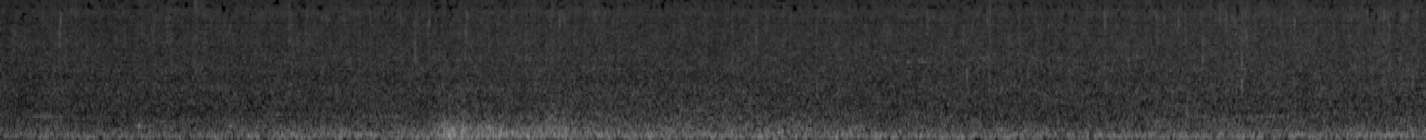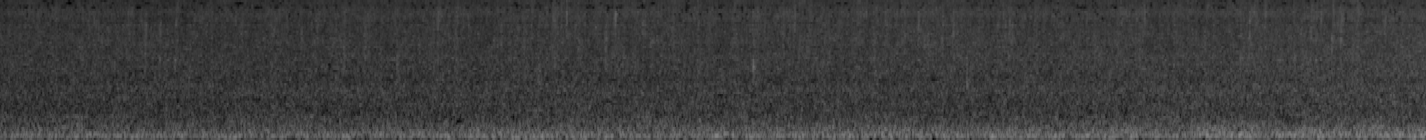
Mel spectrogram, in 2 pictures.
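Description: Heavy rain falling steadily, with a rumble of thunder about four seconds in and low thunder rumbling louder again near the end.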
